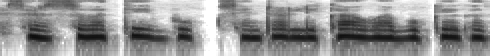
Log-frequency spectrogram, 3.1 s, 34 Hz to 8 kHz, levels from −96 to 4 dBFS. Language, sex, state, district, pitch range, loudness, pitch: Hindi, female, Bihar, Araria, 215-230 Hz, -14 LUFS, 225 Hz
